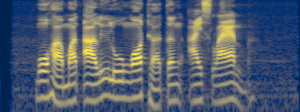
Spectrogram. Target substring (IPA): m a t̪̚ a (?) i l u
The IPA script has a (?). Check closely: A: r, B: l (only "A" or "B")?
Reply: B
